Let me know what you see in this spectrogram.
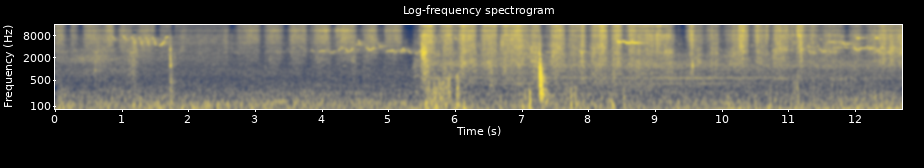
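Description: Intermittent rubbing and scrubbing on a surface, growing busier about five seconds in, with a single sharp knock a little after seven seconds.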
